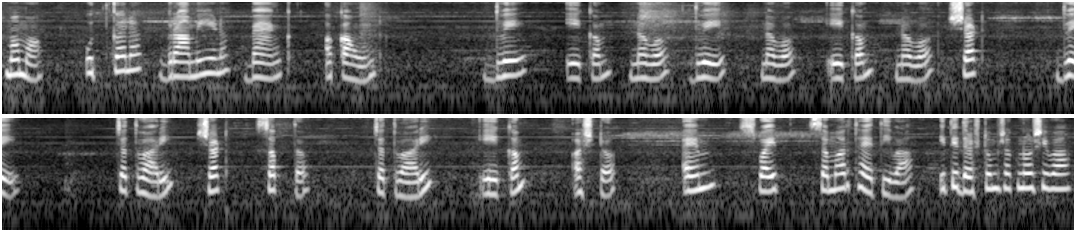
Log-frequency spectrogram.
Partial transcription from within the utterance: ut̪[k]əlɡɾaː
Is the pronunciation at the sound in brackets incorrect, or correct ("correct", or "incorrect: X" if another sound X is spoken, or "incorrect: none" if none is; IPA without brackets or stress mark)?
correct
